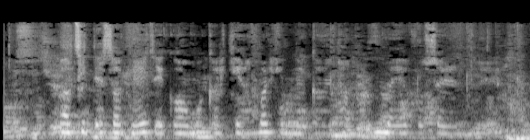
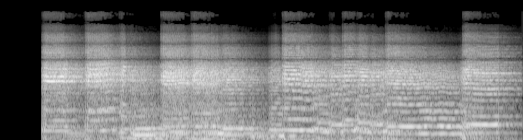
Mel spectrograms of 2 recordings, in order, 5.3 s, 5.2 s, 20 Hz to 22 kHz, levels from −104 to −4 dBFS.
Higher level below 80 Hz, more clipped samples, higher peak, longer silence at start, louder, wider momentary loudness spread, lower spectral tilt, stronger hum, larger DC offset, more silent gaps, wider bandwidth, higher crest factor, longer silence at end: about the same, -34 dBFS vs -36 dBFS; neither; about the same, -2 dBFS vs 0 dBFS; second, 0.05 s vs 0.4 s; second, -22 LUFS vs -14 LUFS; first, 11 LU vs 6 LU; first, -5 dB/octave vs -3.5 dB/octave; neither; neither; neither; second, 11.5 kHz vs 15.5 kHz; about the same, 18 dB vs 16 dB; about the same, 0 s vs 0 s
